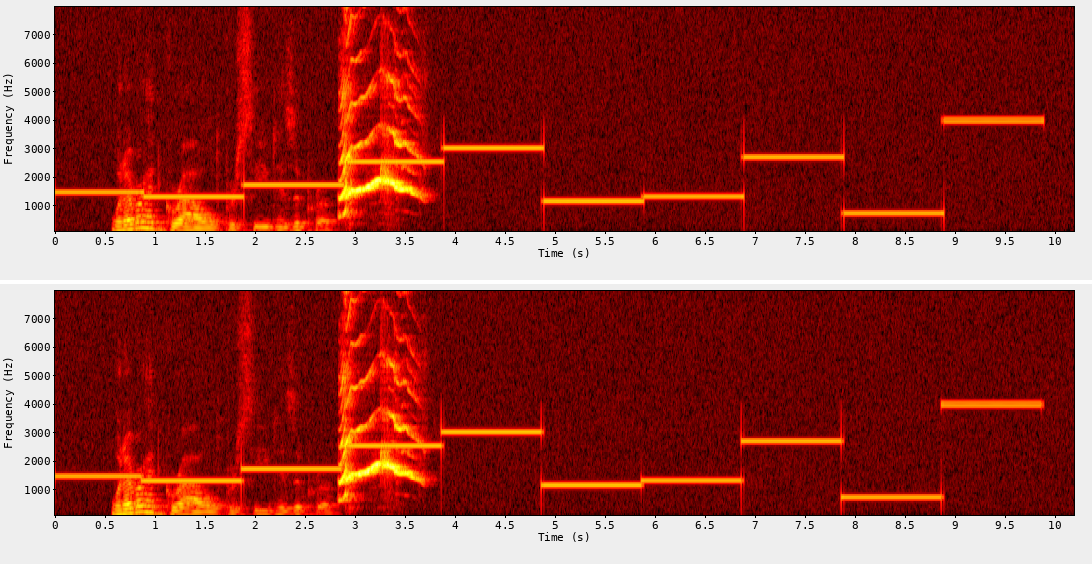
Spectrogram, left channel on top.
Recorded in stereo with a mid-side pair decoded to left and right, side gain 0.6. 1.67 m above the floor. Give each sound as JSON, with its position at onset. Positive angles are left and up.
{"t": 0.6, "sound": "a man speaking", "azimuth_deg": -25, "distance_m": 1.1}
{"t": 2.8, "sound": "a baby crying", "azimuth_deg": 0, "distance_m": 3.0}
